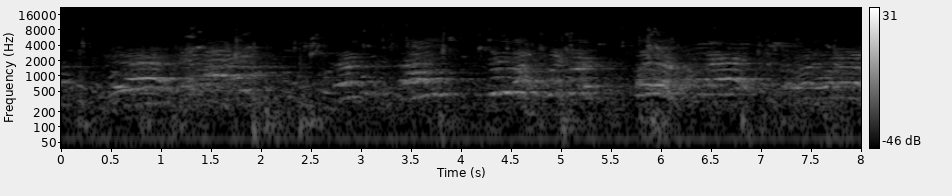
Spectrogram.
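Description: Basketball game in a large arena: a ball dribbled on the hardwood court in short knocks, under a steady murmur of crowd and player voices.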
